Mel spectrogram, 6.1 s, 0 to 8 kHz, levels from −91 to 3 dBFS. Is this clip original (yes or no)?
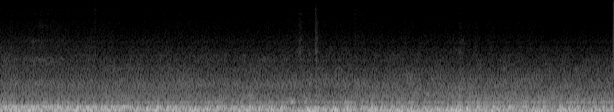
no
